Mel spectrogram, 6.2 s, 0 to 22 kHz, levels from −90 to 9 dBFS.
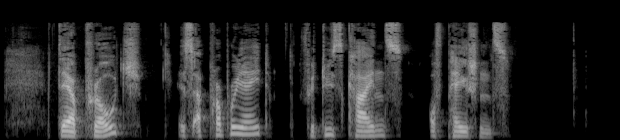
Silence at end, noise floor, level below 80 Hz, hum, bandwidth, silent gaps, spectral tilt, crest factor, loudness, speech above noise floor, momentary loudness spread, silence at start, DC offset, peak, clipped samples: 1.15 s; under -90 dBFS; -72 dBFS; none; 11.5 kHz; none; -2 dB/octave; 26 dB; -23 LUFS; over 67 dB; 16 LU; 0.05 s; under 0.1%; 0 dBFS; under 0.1%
